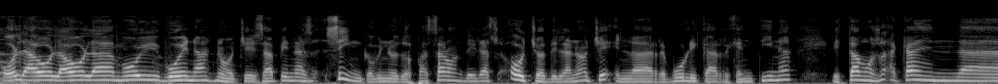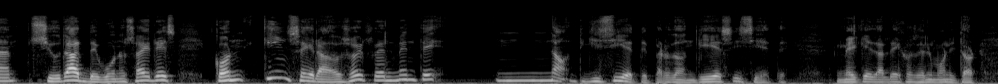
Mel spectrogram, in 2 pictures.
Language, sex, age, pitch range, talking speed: Spanish, male, 60-79, 120-170 Hz, 125 wpm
